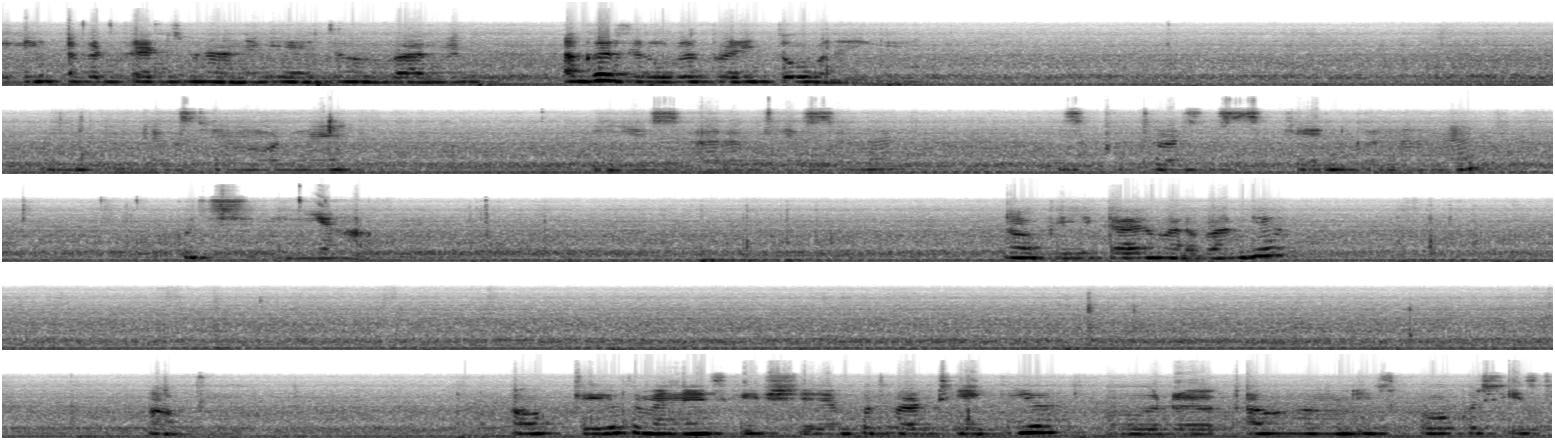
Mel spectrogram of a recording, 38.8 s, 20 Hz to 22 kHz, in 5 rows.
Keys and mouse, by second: 0.5 click, 1.5-4.4 typing, 6.5 Tab, 8.1 alt+z, 9.4 1, 10.5-11.6 drag, 12.6 s, 17.0 click, 17.9 alt+z, 18.9 KP_4, 19.2 KP_4, 19.4 Tab, 21.4 KP_3, 22.4 KP_4, 22.7 KP_4, 24.3 Tab, 27.2 KP_8, 27.7 KP_8, 28.5 KP_6, 28.7 KP_6, 30.1 KP_2, 31.3 KP_Add, 32.4 Tab, 33.3 KP_Multiply, 33.9-36.3 typing, 37.6 KP_3.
